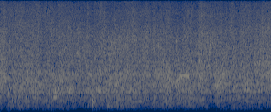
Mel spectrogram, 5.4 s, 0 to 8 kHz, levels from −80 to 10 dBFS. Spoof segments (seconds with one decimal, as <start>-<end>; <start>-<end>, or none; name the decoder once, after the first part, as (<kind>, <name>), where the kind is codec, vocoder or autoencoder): 0.0-5.4 (vocoder, BigVGAN v2)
